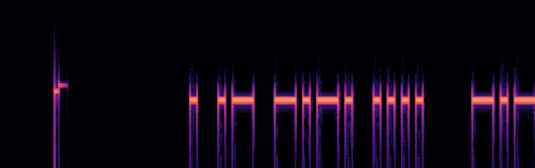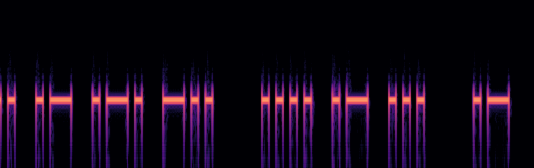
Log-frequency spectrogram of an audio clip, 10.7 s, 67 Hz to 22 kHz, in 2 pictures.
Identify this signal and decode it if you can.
Morse code, heard as a keyed tone, about 17 wpm, 700 Hz. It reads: EACH CARD HAS A
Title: Sentences from Top 1000 Words - Review Part 6 - 17wpm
